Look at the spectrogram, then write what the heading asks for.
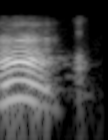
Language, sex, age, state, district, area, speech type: Bengali, male, 30-45, West Bengal, Jhargram, rural, conversation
